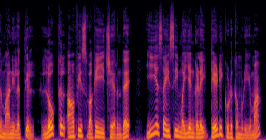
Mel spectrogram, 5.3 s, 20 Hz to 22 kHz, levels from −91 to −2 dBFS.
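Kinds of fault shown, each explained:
No faults were heard in this speech recording.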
